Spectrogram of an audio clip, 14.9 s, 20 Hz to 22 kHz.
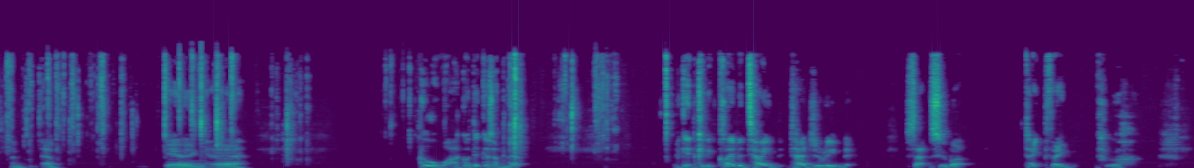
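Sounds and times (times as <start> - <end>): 
wrapping paper crinkling: 0.0 - 4.0, 6.2 - 7.9
speech: 0.1 - 1.0, 2.1 - 3.2, 5.2 - 6.6, 8.4 - 10.8, 11.4 - 12.2, 12.8 - 14.7.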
